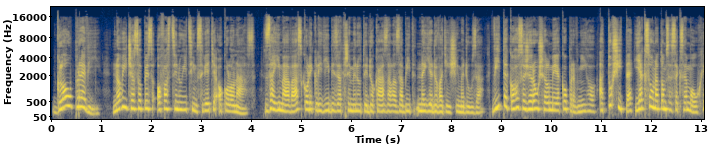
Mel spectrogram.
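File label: female Czech commercial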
